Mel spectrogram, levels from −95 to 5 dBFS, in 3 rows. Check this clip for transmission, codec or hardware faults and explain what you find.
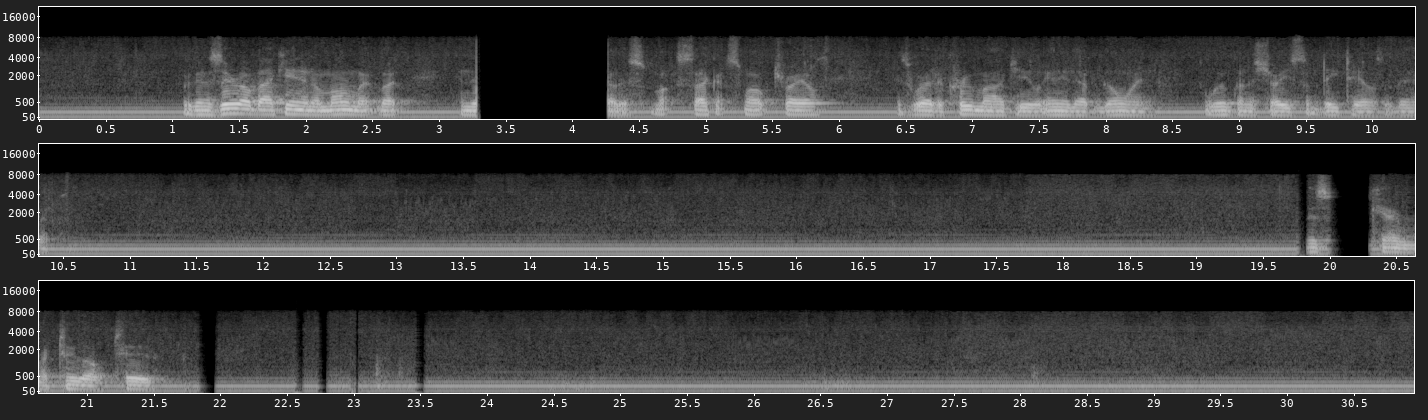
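Four faults stand out, all between 3.28 s and 23.55 s. The audio passed through an Opus call path, and its top end stops near 8 kHz, which fits a 32 kbps setting.

From 3.28 to 4.27 s there is an audio dropout to silence. The sound cuts off and returns after about 0.99 s. The gap is dead silent, with no room tone. The input was likely lost, and the recorder kept writing silence.

At 19.75 to 19.86 s there is a burst of packet loss. Packets went missing or arrived too late. The receiver stretched the last sound over 65 ms and let it fade. About 60 ms of audio never plays, and the sound resumes further on.

From 19.99 to 20.32 s there is a long network dropout. The receiver continues the last sound, then about 210 ms of silence follows. Roughly 300 ms of audio is lost. A stall in the network is the likely cause.

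From 20.59 to 23.55 s there is repeated packet loss, which gives a robotic sound. There are five gaps, and the longest is 124 ms. Each gap is patched by extending the previous sound. Together they cover 11 percent of the stretch, so the audio sounds choppy and pieced together.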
